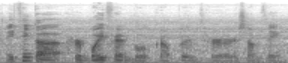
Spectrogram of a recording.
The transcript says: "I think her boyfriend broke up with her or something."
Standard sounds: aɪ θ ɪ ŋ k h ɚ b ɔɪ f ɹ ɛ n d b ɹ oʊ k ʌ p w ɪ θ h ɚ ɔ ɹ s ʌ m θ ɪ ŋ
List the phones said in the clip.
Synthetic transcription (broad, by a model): aɪ θ ɪ ŋ k h ɚ b ɔɪ f ɹ ɛ n d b oʊ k ʌ p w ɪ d h ɚ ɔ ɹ s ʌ m θ ɪ ŋ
